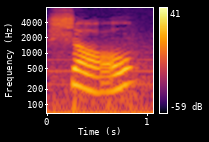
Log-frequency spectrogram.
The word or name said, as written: shou3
